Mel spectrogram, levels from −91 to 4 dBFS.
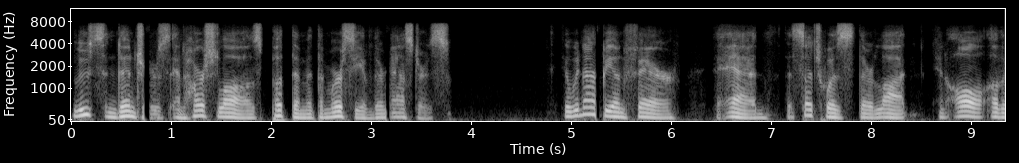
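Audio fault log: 0.73–0.88 s, 3.15–3.29 s, 5.27–5.31 s: lost AMR speech frames. The speech briefly smears and dips as the wideband decoder repeats its last good pitch and vocal tract settings with falling gain. The gaps fit three, then two, then two 20 ms frames. A spectrogram shows frozen, fading harmonics, and the waveform shows an envelope dip.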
